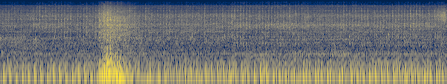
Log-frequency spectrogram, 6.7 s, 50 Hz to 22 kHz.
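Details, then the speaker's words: 1978 Yamaha XS650 twin at idle after winter storage, running on both cylinders: even low thump with a light busy chatter on top; owner suspects valves may need adjusting, unconfirmed. "Make sure we're running on both. Yeah, we got got a little Let's see if it just if it oils up and it goes away. It's running on both. It's making a little bit of racket."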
